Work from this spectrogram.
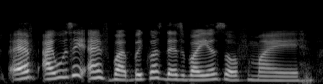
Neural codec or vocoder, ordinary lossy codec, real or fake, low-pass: codec, 16 kHz, 1 kbps, X-Codec, HuBERT features, trained on LibriSpeech; none; fake; 7.2 kHz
